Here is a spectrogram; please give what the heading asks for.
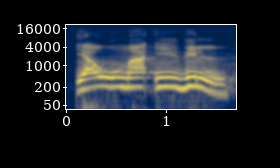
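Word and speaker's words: يَوْمَئِذٍ: Jadi bacanya yaumaidzil. Yaumaidzil lil mukadzibin. Yaumaidzil. Lihat ada tasydidnya.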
